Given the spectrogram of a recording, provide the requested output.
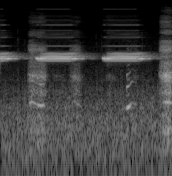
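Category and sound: signal or alarm, fire alarm going off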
